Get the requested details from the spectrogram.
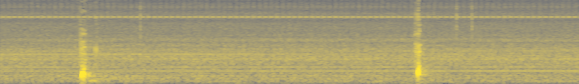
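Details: Two sharp, abrupt hiccup sounds about three seconds apart over quiet room noise; a bad case of the hiccups.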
